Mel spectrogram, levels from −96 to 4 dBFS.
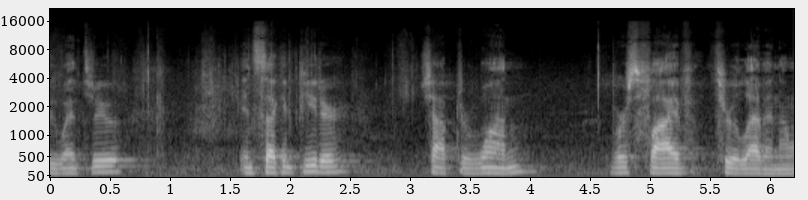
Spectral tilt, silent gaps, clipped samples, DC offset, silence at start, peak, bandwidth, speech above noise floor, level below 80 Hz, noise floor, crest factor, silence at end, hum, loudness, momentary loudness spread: -5 dB/octave; none; under 0.1%; under 0.1%; 0 s; -10 dBFS; 15.5 kHz; 24 dB; -62 dBFS; -53 dBFS; 22 dB; 0 s; none; -29 LUFS; 21 LU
